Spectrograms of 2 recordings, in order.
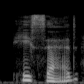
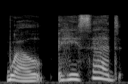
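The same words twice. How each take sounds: First: Said in the usual way. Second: Drawn out, slow, hesitant; slow hesitation. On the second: A narrator's reading. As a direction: stall for time before the punchline. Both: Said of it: "I hesitated".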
